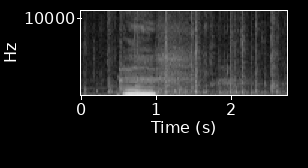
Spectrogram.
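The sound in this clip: Keyboard typing while someone writes during a chat, heard as a run of light, irregular clicks that continues for about two seconds, preceded by a brief, louder humming tone.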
